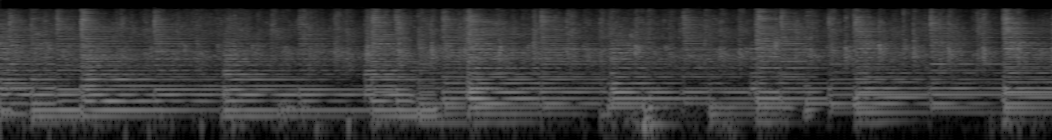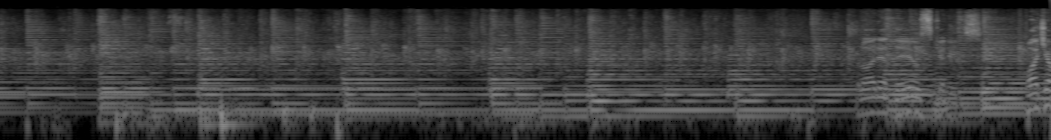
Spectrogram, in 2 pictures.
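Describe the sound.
A church audience applauds in a steady, dense clatter of clapping that lasts throughout, glorifying the Lord and welcoming a pastor. Loud instrumental music and voices run underneath.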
